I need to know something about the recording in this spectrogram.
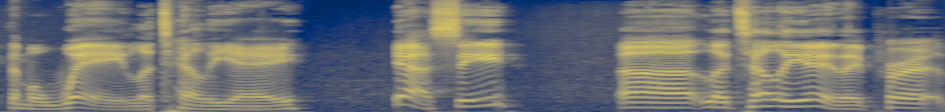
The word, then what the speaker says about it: Letelier: Letelier, they pronounce that with an A at the end, like Xavier.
